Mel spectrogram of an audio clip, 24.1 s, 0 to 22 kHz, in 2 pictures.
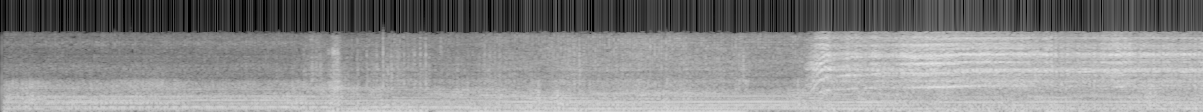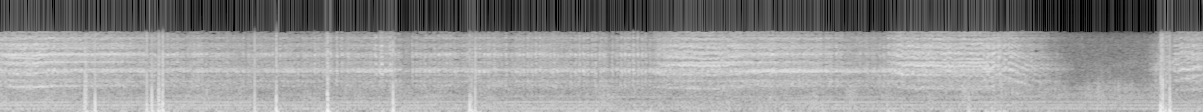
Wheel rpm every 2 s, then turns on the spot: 0, 10, 20, 10, 180, 230, 230, 230, 230, 230, 220, 50.
2-8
